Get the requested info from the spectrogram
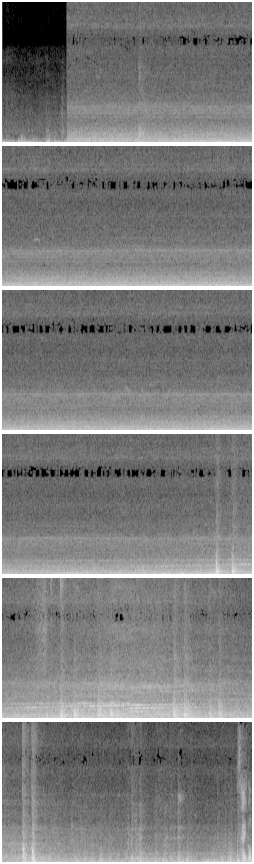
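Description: Electric multiple-unit train running along a station track. Its running noise is steady, then a motor whine rises in pitch over a few seconds while the wheels clack over rail joints. It is loudest in the second half.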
